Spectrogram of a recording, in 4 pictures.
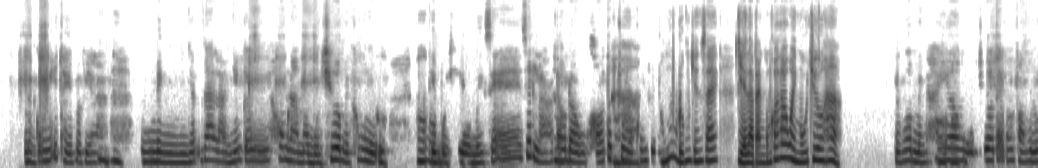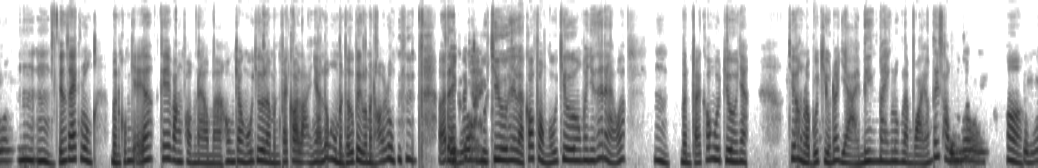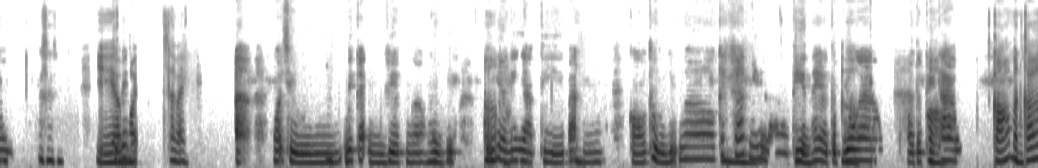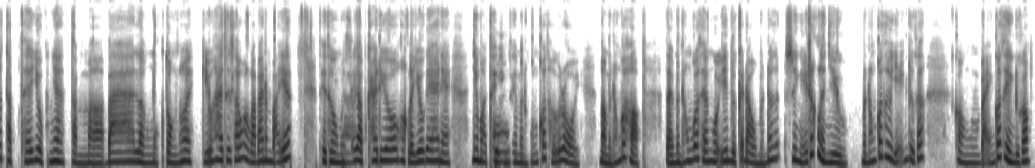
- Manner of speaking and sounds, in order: other background noise; static; unintelligible speech; laughing while speaking: "Đúng rồi"; chuckle; tapping; chuckle; mechanical hum
- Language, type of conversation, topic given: Vietnamese, unstructured, Bạn thường làm gì khi cảm thấy căng thẳng?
